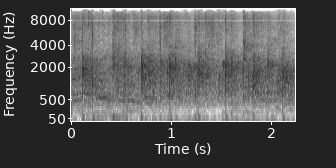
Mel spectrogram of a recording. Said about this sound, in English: We can go ahead and clap. Let's go ahead and clap our hands to the Lord. Yeah, let's go ahead and clap. That's a good clap point.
